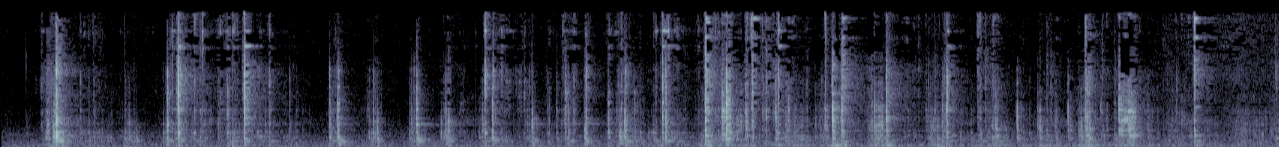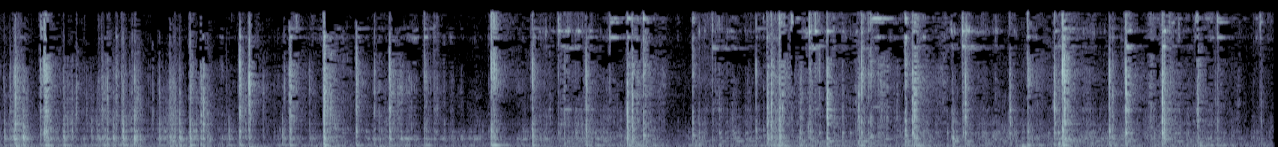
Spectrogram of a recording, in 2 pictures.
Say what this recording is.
mySound GWECH DPhotographyClass locker keys
key, keyring, keys, locker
